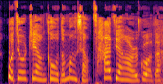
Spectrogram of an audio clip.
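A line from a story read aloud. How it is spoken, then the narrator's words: Crying. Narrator (Chinese): 他边哭边对我说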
